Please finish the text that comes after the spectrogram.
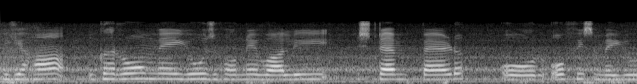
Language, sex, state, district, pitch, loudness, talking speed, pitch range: Hindi, female, Haryana, Jhajjar, 235 Hz, -16 LUFS, 115 wpm, 225-250 Hz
